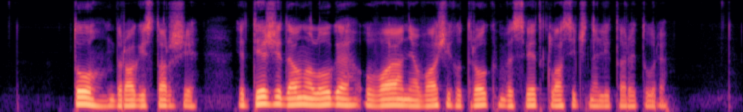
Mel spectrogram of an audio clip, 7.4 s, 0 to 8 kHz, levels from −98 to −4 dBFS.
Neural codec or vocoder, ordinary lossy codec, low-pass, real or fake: none; none; none; real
